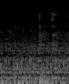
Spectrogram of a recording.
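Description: A gas-powered McCormick Farmall 350 tractor by International Harvester idles in a steady, low, even rumble that stays close and moderately loud through the brief stretch, with no voices over it.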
